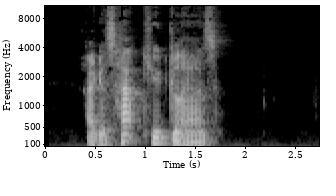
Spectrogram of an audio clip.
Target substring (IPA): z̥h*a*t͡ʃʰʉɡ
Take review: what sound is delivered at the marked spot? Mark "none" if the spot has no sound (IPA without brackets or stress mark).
a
